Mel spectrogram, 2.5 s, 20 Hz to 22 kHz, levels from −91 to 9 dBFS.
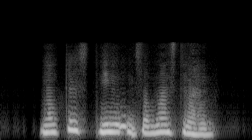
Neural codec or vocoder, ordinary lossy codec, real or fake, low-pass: codec, 16 kHz, 0.5 kbps, FreqCodec, smaller model; MP3, 48 kbps; fake; 7.2 kHz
